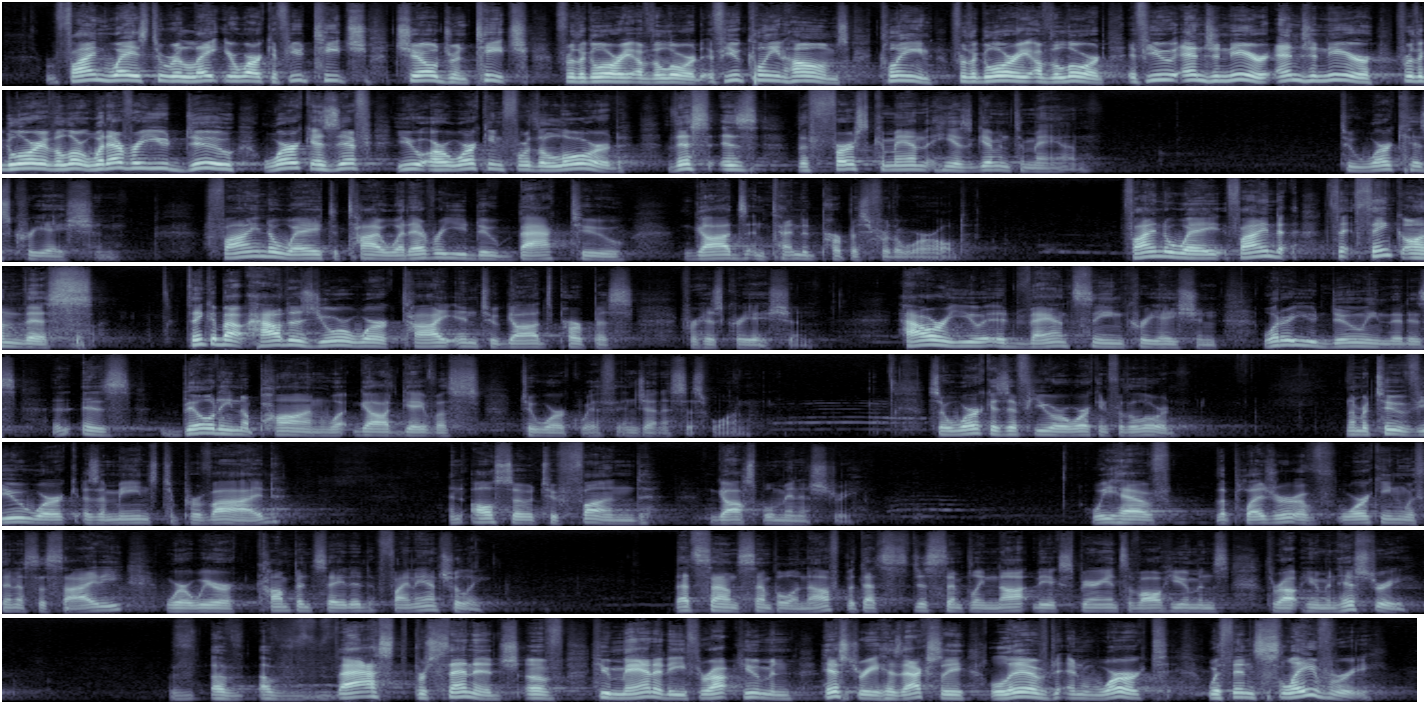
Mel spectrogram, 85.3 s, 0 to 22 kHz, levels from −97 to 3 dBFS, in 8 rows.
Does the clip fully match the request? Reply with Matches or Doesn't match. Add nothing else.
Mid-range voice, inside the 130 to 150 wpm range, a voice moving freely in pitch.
Matches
